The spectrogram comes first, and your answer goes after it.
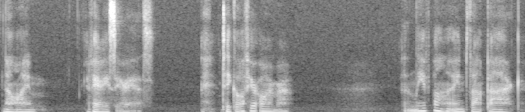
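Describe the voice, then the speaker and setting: In an ASMR roleplay, a woman voices a menacing demon queen in a very breathy whisper with a gravelly creak. Her voice is low, a little mellow and exaggerated, and she draws out every phrase extremely slowly and coaxingly, teasing and commanding at once.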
